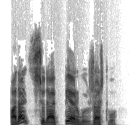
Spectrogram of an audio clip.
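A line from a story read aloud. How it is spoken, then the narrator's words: Sea god roaring. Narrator (Russian): проревел бог морей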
